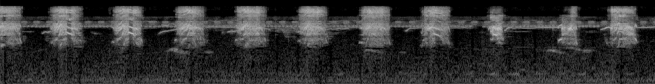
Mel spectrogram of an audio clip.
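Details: Plaintive cuckoo chick that hatched late, calling steadily: eleven harsh, breathy bursts in about six seconds at a fairly even pace, with continuous high background hiss.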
